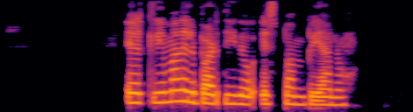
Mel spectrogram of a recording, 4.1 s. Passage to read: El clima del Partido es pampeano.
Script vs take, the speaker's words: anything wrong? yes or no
no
